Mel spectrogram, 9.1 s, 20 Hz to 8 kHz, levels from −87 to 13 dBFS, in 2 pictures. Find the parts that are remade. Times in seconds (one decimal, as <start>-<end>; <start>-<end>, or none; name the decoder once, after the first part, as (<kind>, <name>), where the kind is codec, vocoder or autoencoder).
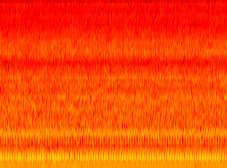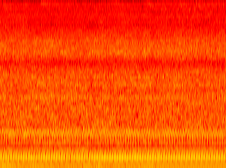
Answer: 0.4-1.7 (codec, DAC); 3.9-7.7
